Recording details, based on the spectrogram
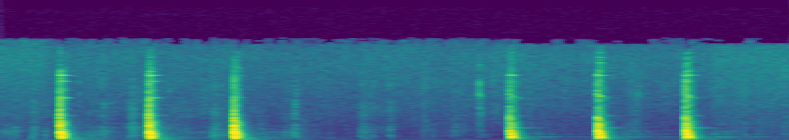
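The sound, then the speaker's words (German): Someone knocks on a wooden front door in two sets of three firm, evenly spaced raps with a short pause between them. The knocks are clear, with no voices. “Komm, klopf mal. Da muss doch irgendwo eine Klingel sein.”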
